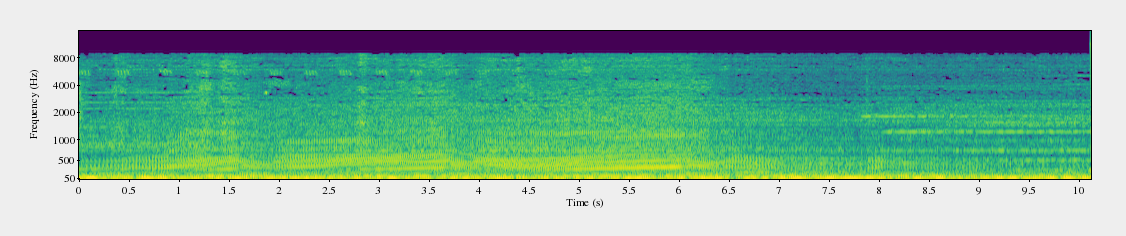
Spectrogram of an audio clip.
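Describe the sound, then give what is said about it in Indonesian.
A car pulls away from a railway crossing, its engine pitch climbing in three successive rises as it accelerates, then easing into a steady, loud rumble. “Setelah palang terbuka, aku langsung tancap gas melanjutkan perjalananku pulang.”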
